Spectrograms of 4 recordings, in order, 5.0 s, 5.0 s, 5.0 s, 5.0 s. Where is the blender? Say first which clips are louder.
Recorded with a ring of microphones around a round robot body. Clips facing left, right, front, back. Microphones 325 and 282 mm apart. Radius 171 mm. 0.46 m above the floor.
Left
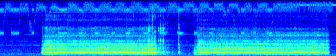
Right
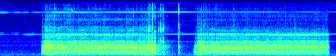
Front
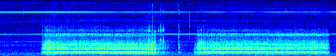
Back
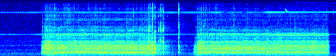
Left 2 dB, back 6 dB; 150° right.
